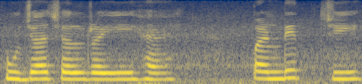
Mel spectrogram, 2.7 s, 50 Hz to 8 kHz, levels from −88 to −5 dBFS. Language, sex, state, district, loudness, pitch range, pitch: Hindi, male, Punjab, Fazilka, -11 LUFS, 230-245 Hz, 240 Hz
